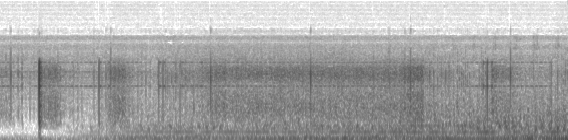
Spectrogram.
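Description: A man talks through a headset microphone.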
